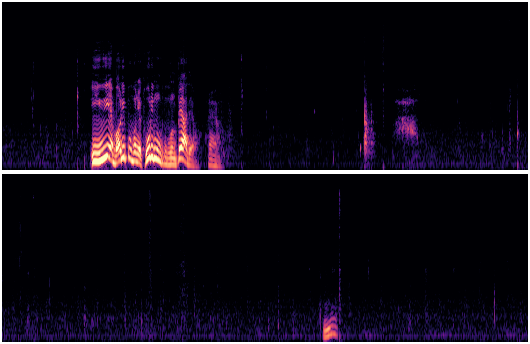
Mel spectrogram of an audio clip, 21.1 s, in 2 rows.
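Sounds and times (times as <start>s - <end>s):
breathy exhale: 7.8s - 8.5s.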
